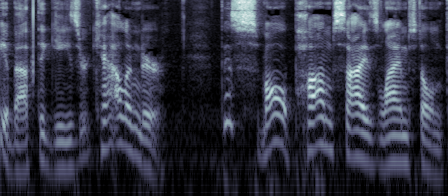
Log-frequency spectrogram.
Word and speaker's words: Gezer: And we're at the famous Geezer calendar, not like an old geezer, but G-E-Z-E-R. Some might would pronounce it Geyser, but Geezer calendar.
